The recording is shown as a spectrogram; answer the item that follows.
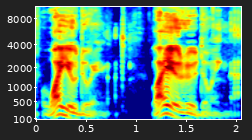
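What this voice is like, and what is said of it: Thick put-on Indian accent. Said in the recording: “in her real thick Indian accent.”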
